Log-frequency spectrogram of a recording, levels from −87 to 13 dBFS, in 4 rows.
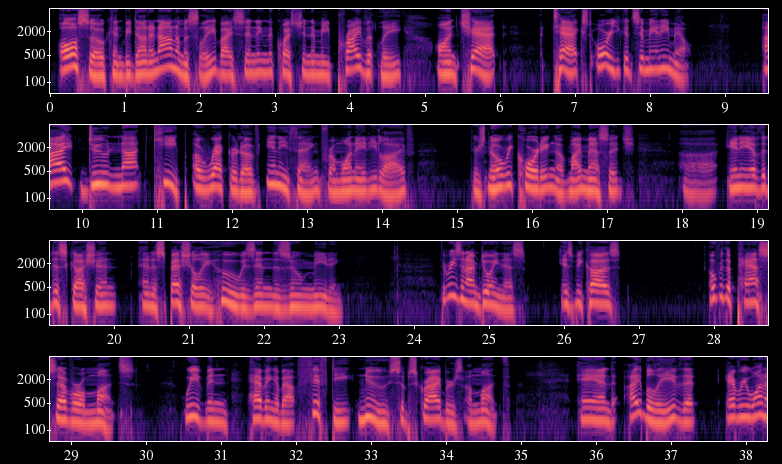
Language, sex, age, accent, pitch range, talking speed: English, male, 50-69, American, 150-195 Hz, 125 wpm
